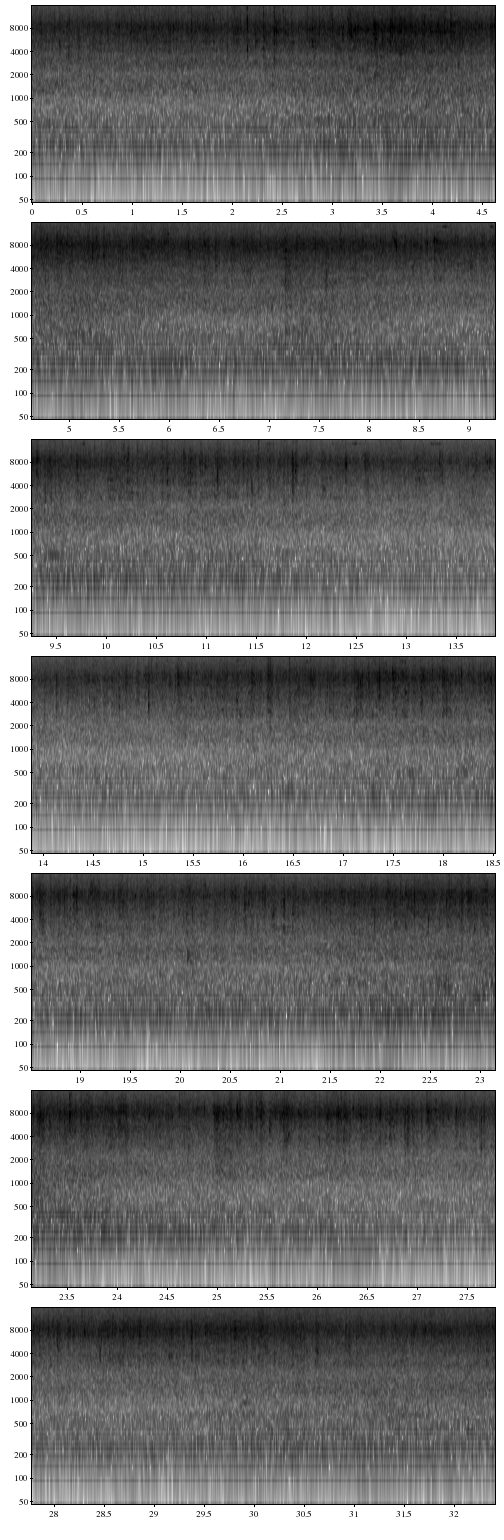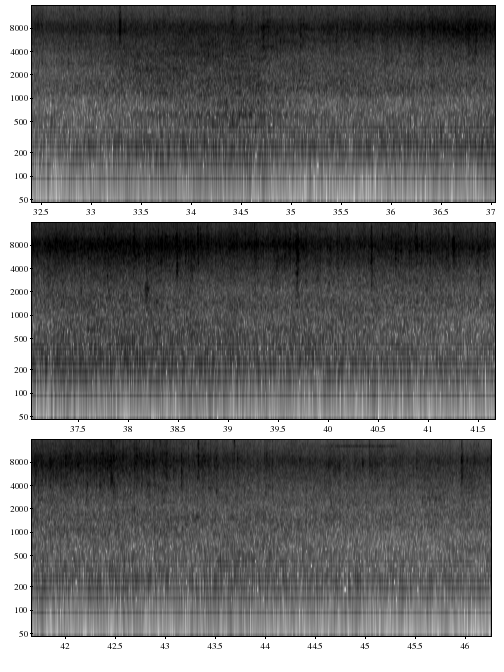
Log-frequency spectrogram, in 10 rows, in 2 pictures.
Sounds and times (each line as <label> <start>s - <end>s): Storm Eunice 0.0s - 46.2s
